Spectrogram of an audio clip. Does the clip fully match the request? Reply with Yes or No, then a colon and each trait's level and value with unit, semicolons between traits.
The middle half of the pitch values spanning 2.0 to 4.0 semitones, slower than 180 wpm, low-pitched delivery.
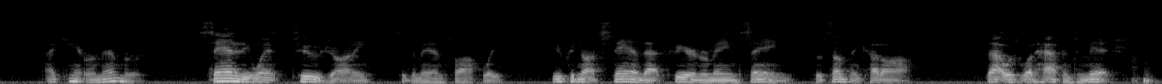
Yes: average, 3.5 semitones; average, 160 wpm; low, 100 Hz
